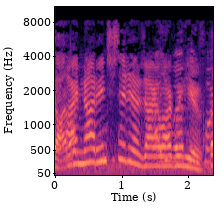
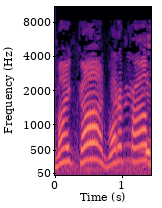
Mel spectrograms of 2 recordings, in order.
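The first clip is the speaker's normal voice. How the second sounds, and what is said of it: Screaming, agitated voice. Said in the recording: “Why are you screaming?”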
